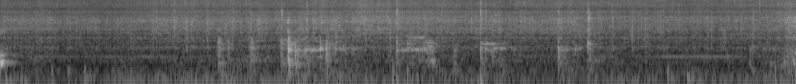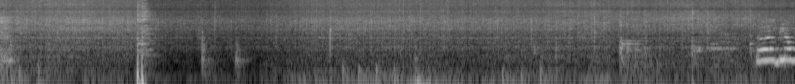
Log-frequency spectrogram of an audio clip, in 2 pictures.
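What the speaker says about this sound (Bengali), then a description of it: "মোটামুটি ভাজা হয়ে গেছে এখন আমি এইগুলো এক এক করে তুলে নিব ডালের মধ্যে" Ingredients for dal fry in a pan with a continuous sizzle, broken by repeated scraping stirs of a spoon and one sharp knock against the pan, with no talking.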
